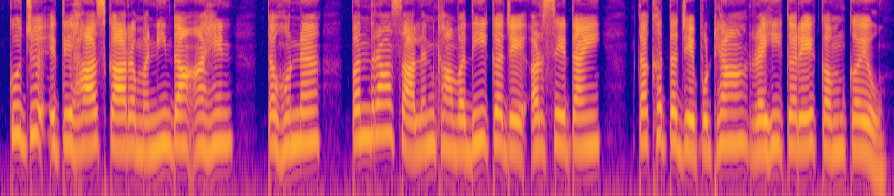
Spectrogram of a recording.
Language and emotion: Sindhi, neutral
